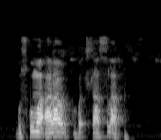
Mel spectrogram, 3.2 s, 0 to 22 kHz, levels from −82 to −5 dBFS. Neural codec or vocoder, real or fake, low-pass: none; real; 7.2 kHz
